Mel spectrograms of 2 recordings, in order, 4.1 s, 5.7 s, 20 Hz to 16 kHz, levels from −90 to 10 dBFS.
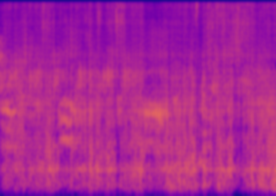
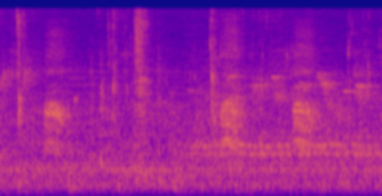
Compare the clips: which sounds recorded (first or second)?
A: second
